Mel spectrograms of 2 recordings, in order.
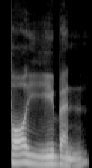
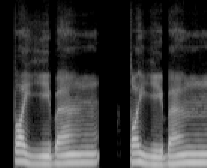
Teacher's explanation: ত মোটা করে পড়বো যেন তাইয়েবান না হয়ে যায়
